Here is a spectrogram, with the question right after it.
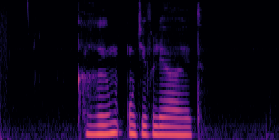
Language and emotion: Russian, sad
